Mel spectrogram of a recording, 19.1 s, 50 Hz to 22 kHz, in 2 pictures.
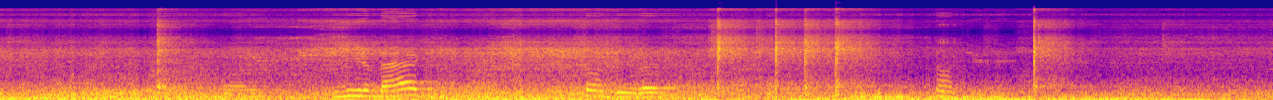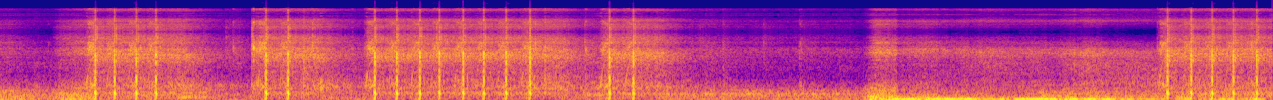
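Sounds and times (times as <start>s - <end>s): airsoft guns firing: 10.2s - 14.8s, 18.2s - 19.0s.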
